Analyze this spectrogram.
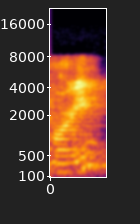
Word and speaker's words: Morin: He pronounces it Maureen. Oh, Morin. Yeah. Okay. Not Maureen, Maureen.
